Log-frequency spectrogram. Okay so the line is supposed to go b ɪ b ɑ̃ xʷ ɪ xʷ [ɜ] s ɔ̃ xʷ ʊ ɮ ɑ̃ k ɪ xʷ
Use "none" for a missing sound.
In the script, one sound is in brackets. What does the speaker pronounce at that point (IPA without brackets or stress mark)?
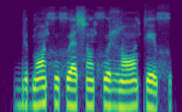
æ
